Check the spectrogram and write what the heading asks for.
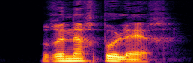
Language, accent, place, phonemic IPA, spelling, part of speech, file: French, France, Lyon, /ʁə.naʁ pɔ.lɛʁ/, renard polaire, noun, LL-Q150 (fra)-renard polaire.wav
- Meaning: arctic fox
